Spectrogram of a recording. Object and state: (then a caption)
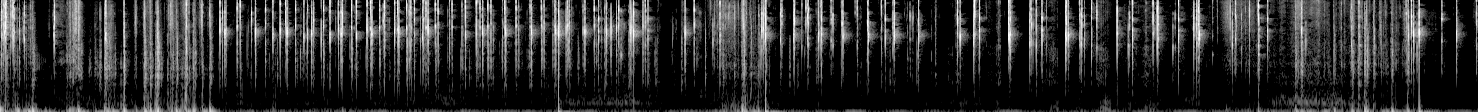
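Plastic and foil blister pack. Long nails rapidly tap and scratch a small, flat pill blister pack held close to the mic, with clear plastic bubbles on a foil backing. A dense run of sharp, bright clicks and crinkly scratches comes through, with a fuller, heavier burst of handling in the first two seconds. The clicks stop almost instantly, with no ring.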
